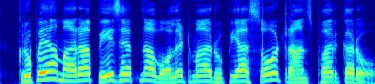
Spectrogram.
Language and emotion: Gujarati, neutral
